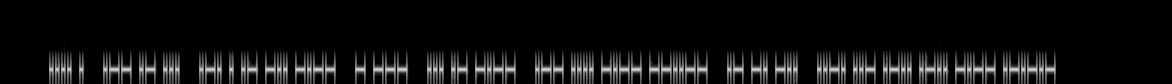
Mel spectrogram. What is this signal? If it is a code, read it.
Morse code, heard as a keyed tone, about 40 wpm, 700 Hz. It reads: HE WAS READY TO SAY WHY, AND FULLY.
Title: Sentences from Top 1300 Words 40wpm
